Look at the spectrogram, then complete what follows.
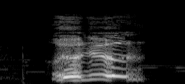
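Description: A single anguished, agonized scream from a man being strangled in a toilet, voiced and tonal, rising and falling in two swelling pushes over about a second, fairly loud and alone, with silence before and after.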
